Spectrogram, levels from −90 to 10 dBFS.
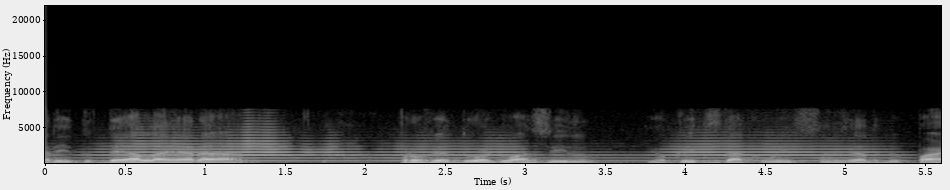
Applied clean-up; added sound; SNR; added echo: none; Trumpet; 10 dB; none.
